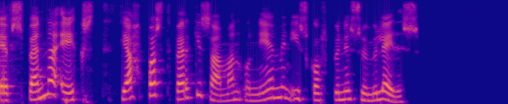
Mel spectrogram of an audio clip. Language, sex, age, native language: Icelandic, female, 40-49, Icelandic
